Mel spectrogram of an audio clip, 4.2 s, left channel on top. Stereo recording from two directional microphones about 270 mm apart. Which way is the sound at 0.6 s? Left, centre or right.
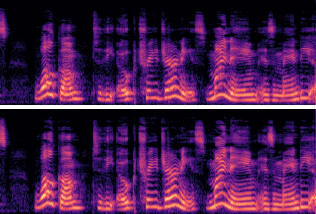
Right.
